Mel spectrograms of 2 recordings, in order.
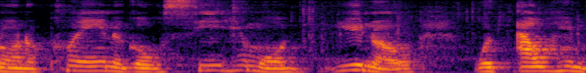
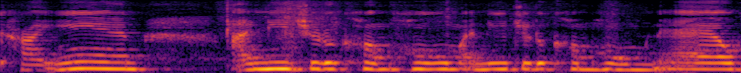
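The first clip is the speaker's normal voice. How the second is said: mock crying, tearful, high-pitched pleading; 7 semitones higher than usual. Retelling a mother calling her son home: imitating someone crying. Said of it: "She's crying".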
